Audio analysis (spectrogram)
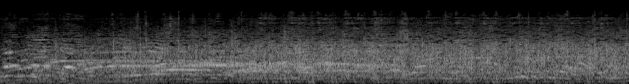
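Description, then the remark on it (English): A crowd applauds steadily for several seconds, dense clapping mixed with a few cheers and scattered voices, reacting loudly and continuously. “We need to get my sister a round of applause.”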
